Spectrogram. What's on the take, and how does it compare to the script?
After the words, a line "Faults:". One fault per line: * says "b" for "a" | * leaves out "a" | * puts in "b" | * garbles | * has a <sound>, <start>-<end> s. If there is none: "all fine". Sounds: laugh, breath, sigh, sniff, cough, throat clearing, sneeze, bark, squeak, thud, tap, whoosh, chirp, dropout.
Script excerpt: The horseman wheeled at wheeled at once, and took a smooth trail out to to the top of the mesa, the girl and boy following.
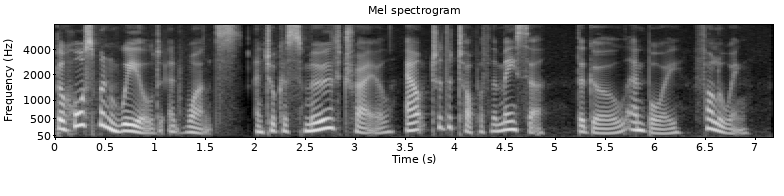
The horseman wheeled at once, and took a smooth trail out to the top of the mesa, the girl and boy following.
Faults:
* leaves out "wheeled at"
* leaves out "to"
